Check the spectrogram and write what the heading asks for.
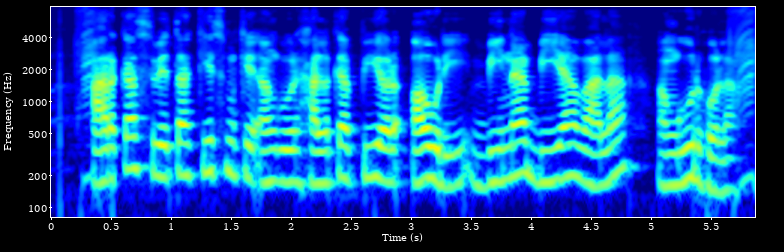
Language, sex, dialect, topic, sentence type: Bhojpuri, male, Southern / Standard, agriculture, statement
